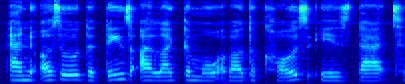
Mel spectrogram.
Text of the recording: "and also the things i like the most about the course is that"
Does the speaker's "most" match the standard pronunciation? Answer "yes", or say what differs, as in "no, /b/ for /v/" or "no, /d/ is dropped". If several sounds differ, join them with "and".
no, /s/ is dropped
